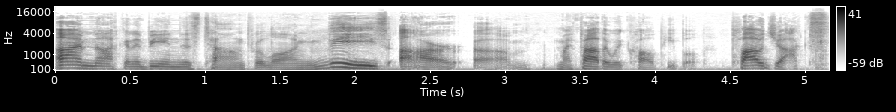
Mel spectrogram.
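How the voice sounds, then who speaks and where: Using vocal fry, a woman speaks at a very deep, low pitch and a moderate pace. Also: lively intonation. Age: 60s. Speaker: educator at an alternative school. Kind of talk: radio interview, casual chat.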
